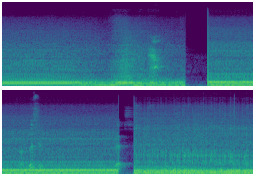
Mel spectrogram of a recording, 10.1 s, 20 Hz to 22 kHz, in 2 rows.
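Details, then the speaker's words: 1991 Camaro Z28 built 305 TPI small block, Trick Flow Super 23 heads, TPIS Lil Chubs cam, FiTech EFI, not yet tuned: choppy loping cam idle with sharp throttle blips revving and settling cleanly; healthy engine. "That's a 305, and that's a beefy 305. That's a mean sounding 305, and the funny thing is, it's not even tuned yet."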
